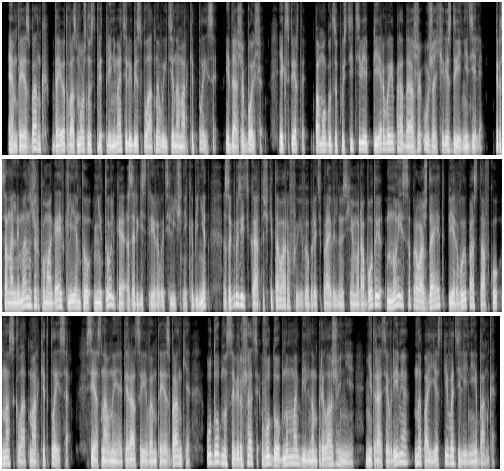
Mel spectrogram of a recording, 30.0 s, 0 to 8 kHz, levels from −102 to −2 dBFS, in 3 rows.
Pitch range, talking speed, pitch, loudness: 95-130 Hz, 130 wpm, 110 Hz, -18 LUFS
